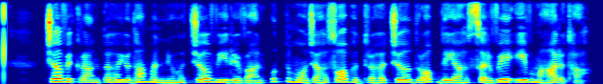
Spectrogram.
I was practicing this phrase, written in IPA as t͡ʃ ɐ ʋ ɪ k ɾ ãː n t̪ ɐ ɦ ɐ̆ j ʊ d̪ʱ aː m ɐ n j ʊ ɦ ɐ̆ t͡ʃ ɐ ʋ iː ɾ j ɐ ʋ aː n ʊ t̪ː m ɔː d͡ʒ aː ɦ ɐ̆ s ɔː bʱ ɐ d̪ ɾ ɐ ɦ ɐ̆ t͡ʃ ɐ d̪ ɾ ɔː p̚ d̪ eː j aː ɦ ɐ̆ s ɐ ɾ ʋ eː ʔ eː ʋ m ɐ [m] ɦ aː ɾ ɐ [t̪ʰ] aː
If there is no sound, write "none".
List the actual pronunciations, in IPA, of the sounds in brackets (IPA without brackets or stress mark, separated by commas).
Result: none, t̪ʰ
